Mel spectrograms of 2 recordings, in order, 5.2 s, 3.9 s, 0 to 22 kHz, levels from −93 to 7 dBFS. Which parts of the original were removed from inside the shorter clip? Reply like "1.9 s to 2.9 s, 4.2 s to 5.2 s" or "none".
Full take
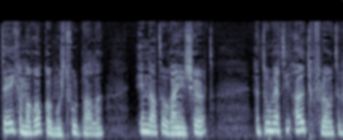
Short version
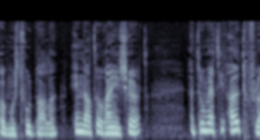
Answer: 1.7 s to 2.0 s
